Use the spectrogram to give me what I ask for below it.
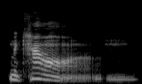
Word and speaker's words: McCown: by jessica and also i've been practicing your last name wrong mccown yeah like ice cream cone oh got it yeah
